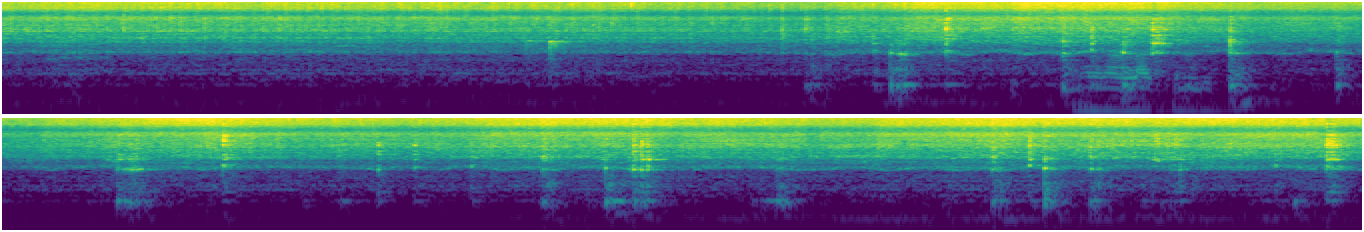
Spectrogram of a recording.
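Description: Shallots, curry leaves and ginger-garlic paste frying in sesame oil in a pressure cooker, with a steady sizzle. From about four seconds in, a metal ladle stirs and scrapes against the pot, giving frequent sharp clicks.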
